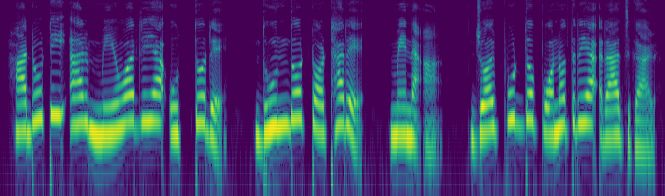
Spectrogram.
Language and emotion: Santali, neutral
